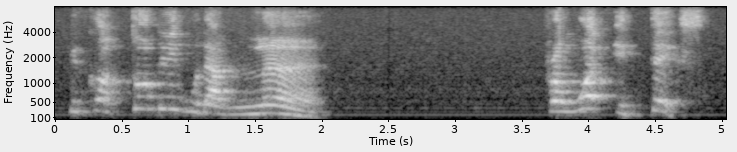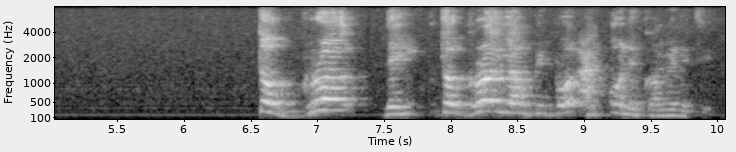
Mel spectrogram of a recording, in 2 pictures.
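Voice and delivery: slow, loud, drawn-out words; slow emphasis. Real, not acted. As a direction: spell it out slowly and forcefully. Emphatic lament about Toby.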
